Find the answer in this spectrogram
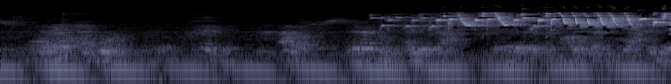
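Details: European goldfinch from Algeria singing in the 'khaloui' style: soft murmuring at first, then from mid-clip a bright, rapid high twittering of buzzy notes and trills over a steady low hum.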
